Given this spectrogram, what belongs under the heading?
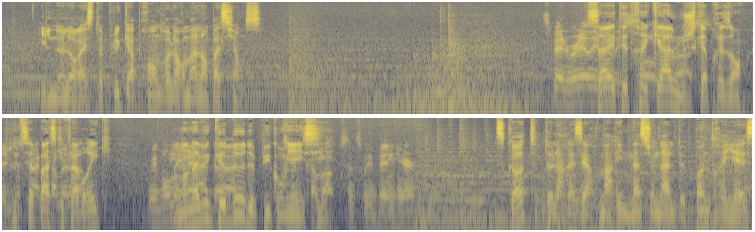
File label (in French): Narration requins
